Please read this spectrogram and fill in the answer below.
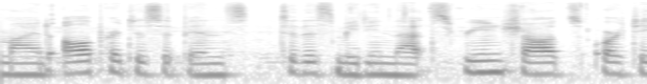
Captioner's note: speaking French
